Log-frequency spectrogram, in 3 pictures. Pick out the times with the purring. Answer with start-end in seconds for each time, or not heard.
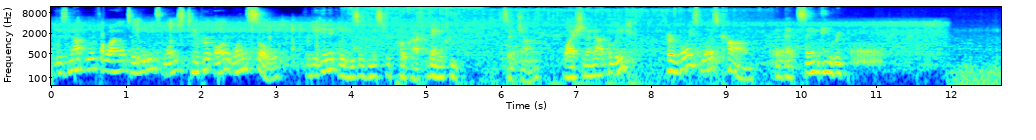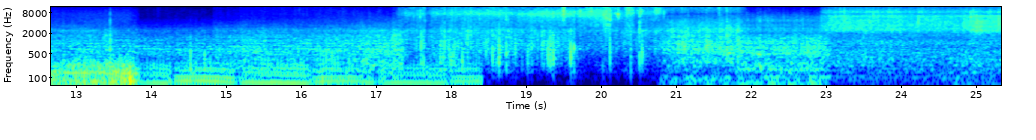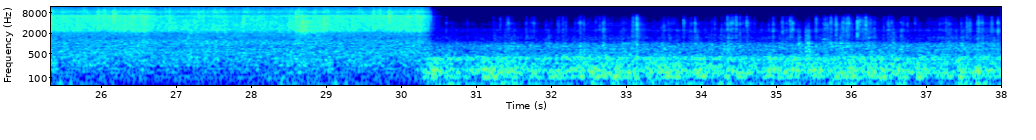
0.0-18.4.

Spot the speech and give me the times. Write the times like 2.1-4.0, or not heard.
0.0-10.6.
